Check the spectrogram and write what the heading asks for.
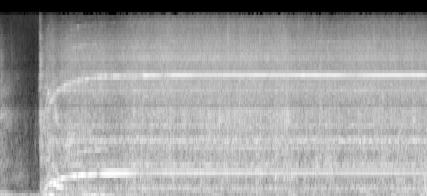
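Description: Canister vacuum cleaner switched on a little under a second in: its motor whine rises quickly in pitch as it spins up, then it runs steadily with a high whistle while it hoovers the floor.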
